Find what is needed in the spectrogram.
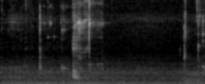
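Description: A few faint, light clicks and clinks of glassware as a glass reagent bottle is handled, over a steady low electrical hum.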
